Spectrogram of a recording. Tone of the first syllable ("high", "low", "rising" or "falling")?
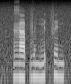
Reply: low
